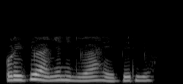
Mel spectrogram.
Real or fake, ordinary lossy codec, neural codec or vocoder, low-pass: real; MP3, 24 kbps; none; 3.6 kHz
